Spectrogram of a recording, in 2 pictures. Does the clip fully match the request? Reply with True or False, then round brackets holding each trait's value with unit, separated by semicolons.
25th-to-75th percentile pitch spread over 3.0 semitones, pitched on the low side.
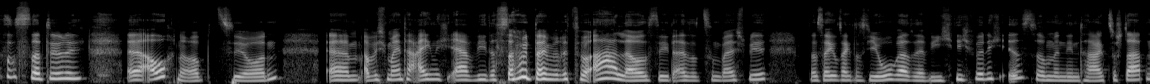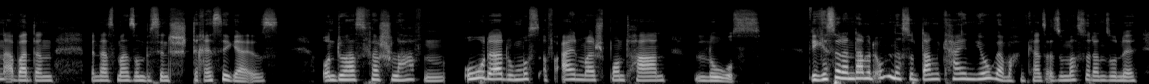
False (4.3 semitones; 205 Hz)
